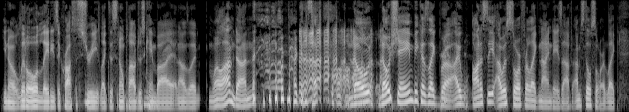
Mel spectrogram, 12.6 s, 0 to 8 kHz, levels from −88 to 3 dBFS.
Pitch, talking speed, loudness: 110 Hz, 195 wpm, -19 LUFS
